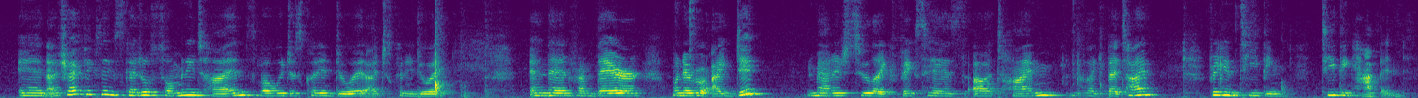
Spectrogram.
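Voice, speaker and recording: The woman's voice is fairly high, with ordinary pitch variation, at a moderate pace. Audible room echo and noticeable background noise are present. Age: 20s. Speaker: vlogger, young mother. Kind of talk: casual get-to-know-me vlog. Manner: casual, with many fillers and hesitations.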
